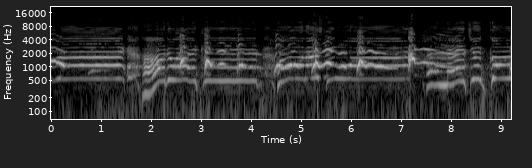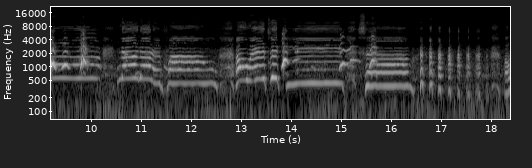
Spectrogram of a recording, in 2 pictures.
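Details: Pet Miniature Pinscher howling along with its owner singing the song Broken Vow in the Philippines; drawn-out wavering howls with rising and falling notes over a steady held tone, ending in quick pulsed yips.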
